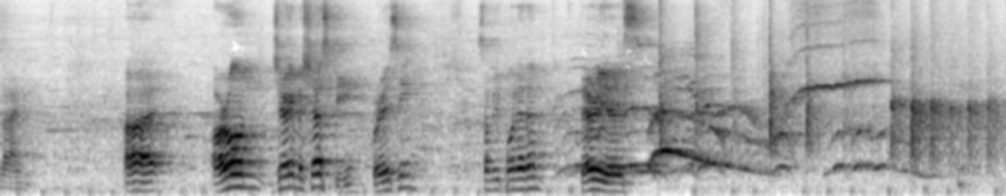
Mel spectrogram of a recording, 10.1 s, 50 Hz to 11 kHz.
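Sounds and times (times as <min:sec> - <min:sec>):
cheering voices: 0:05.6 - 0:09.3
audience clapping: 0:06.6 - 0:10.0.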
